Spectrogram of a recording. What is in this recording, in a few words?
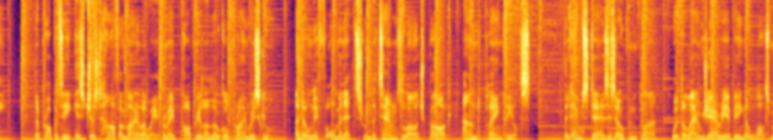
english british real estate; locutor britânico nativo; Inglês (britânico); Reino Unido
